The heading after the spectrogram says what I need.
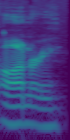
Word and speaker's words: Ornery: Is it Ornery or Ornery?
